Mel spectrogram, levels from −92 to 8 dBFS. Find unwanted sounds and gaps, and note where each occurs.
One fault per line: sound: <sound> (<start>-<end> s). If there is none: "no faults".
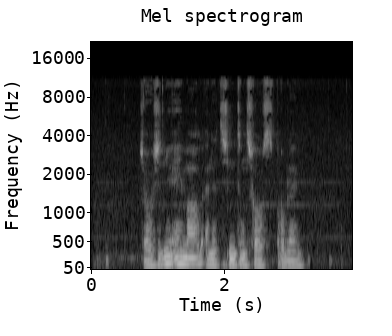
no faults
